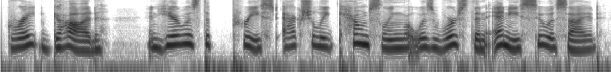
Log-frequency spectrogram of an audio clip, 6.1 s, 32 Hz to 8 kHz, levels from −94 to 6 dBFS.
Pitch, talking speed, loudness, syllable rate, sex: 215 Hz, 135 wpm, -18 LUFS, 4.5 syllables/s, female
